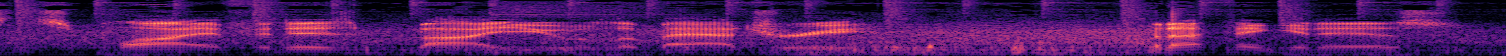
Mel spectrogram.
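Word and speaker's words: Bayou La Batre: Supply if it is Bayou La Batterie, but I think it is. How do you pronounce this town? Mobile? No. Bayou La Batterie. Yeah, I was right.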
